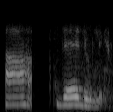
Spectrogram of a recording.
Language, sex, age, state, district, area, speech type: Sindhi, female, 30-45, Maharashtra, Thane, urban, conversation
